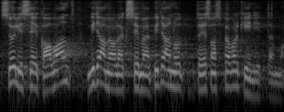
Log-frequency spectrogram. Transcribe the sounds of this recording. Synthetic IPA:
seolisekɑʋɑnt̪ | mit̪æmeoleksimepit̪ænut̪esmɑspæːʋɑlkinʲːit̪ːæmːɑ̰

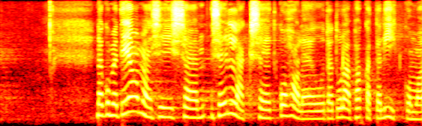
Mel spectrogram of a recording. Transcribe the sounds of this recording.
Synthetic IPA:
nɑɡume̞t̪e̞ɑme̞siːsse̞lːekset̪ːˑko̞ɦɑlejɤwd̪̥ɑt̪ulɛb̥hɑkːˑɑt̪ːɑliːkːˑumɑ

